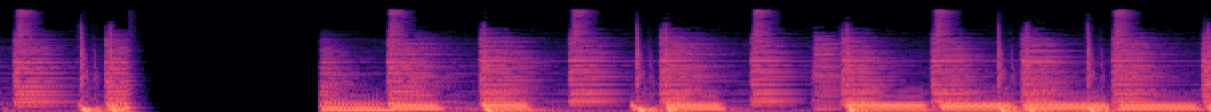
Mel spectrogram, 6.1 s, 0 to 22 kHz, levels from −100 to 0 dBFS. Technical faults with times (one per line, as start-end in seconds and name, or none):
0.63-1.61 call audio freeze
